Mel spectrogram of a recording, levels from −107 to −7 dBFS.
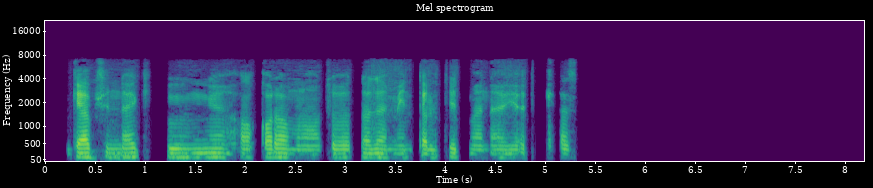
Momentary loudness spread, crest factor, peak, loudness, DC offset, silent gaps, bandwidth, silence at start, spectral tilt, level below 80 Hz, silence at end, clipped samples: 12 LU; 26 dB; -6 dBFS; -32 LUFS; under 0.1%; 1.06-1.21 s, 2.10-2.16 s, 3.09-3.15 s, 3.68-3.73 s, 4.14-4.24 s, 4.90-5.00 s; 7.4 kHz; 0.2 s; -6.5 dB/octave; -68 dBFS; 2.9 s; under 0.1%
